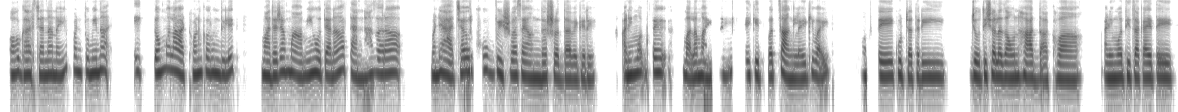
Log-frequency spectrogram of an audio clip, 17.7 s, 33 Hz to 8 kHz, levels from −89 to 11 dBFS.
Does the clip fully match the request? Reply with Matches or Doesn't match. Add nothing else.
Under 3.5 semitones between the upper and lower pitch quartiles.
Matches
